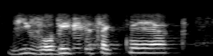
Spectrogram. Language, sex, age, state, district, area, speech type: Urdu, male, 30-45, Delhi, South Delhi, urban, conversation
